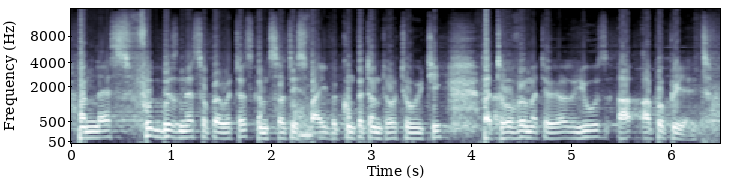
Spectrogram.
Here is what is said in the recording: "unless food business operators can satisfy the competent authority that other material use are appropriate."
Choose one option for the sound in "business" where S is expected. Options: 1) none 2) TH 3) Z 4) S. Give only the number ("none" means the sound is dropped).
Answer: 4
